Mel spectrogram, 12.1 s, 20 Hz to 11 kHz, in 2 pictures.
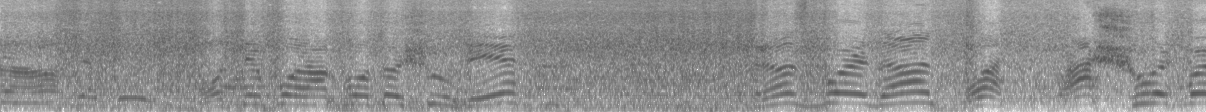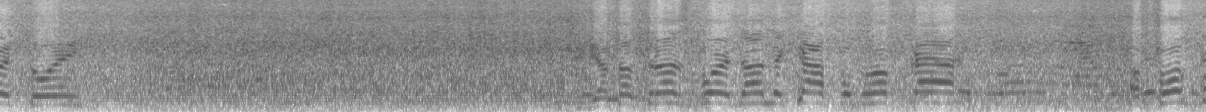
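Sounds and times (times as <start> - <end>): floodwater rushing: 0.0 - 12.0
heavy rain falling: 0.0 - 12.0.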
